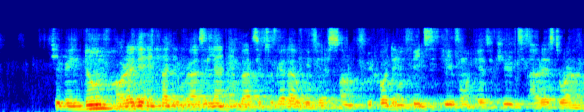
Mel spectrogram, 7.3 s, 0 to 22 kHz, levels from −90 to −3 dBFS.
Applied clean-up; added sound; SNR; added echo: neural separator model SepFormer DNS4.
